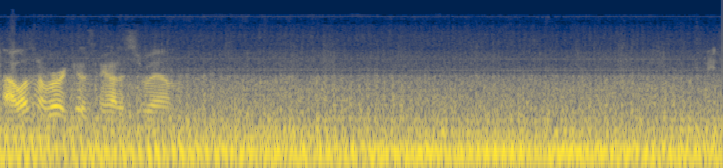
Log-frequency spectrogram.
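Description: A helicopter engine drones low and steady.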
